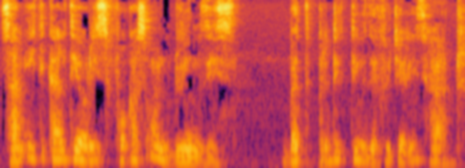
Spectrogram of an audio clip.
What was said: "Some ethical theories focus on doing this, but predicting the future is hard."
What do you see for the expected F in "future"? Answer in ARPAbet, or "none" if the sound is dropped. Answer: F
